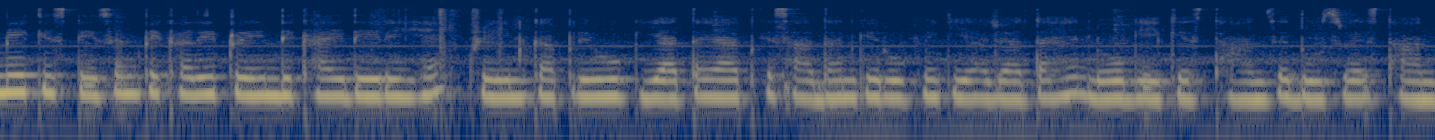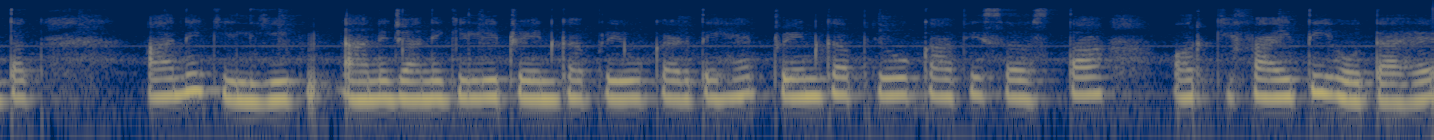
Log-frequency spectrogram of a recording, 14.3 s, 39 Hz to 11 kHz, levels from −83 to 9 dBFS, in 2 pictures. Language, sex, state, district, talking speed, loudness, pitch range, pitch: Hindi, female, Uttar Pradesh, Varanasi, 205 wpm, -27 LUFS, 210-235 Hz, 220 Hz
